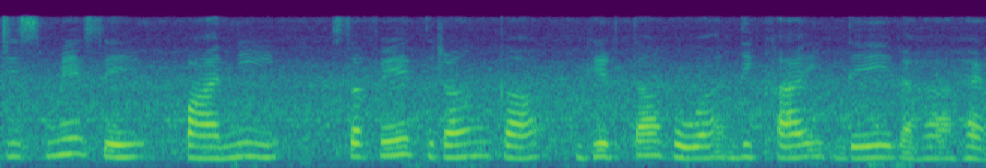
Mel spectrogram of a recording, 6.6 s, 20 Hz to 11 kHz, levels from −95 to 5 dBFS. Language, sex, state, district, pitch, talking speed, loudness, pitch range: Hindi, female, Chhattisgarh, Raipur, 245 Hz, 110 wpm, -19 LUFS, 225-255 Hz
